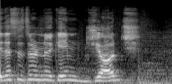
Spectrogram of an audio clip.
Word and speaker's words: JYDGE: at and today we're taking a look at judge it's felt jyd GE but it is pronounced judge and it's by ten tons limited missus their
